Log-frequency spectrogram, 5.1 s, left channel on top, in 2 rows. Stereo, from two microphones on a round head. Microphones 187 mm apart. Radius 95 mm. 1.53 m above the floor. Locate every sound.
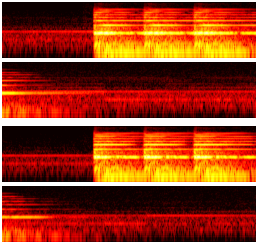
0.9 s a piano: 15° right (ahead or behind), 3 m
